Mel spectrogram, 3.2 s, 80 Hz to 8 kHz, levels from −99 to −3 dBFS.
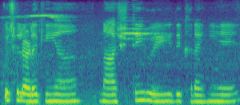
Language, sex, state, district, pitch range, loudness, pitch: Hindi, female, Madhya Pradesh, Bhopal, 190-195 Hz, -16 LUFS, 195 Hz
